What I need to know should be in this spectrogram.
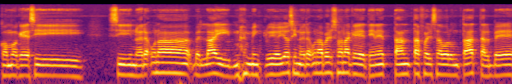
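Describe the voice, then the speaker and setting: A man with an unremarkable speaking voice talks at a fairly slow pace, his pitch medium and his intonation fairly even. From Puerto Rico, Bayamón. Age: 20s. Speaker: university student. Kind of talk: casual chat.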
